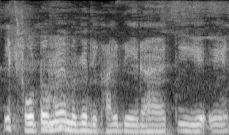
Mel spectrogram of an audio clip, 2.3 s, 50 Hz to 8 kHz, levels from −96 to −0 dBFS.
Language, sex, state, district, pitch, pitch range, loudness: Hindi, male, Chandigarh, Chandigarh, 145 Hz, 140-160 Hz, -16 LUFS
